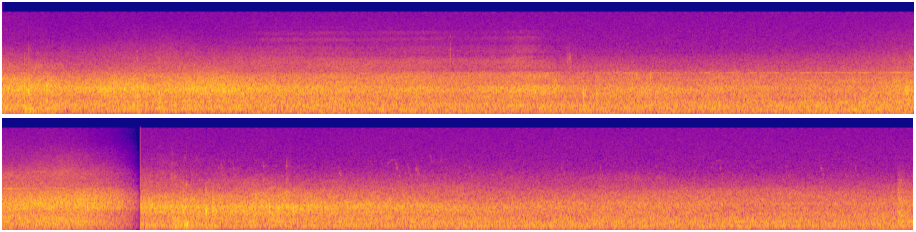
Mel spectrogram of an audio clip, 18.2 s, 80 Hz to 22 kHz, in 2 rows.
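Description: Jet engines of a Boeing 787-8 taxiing at low power give a steady whooshing hum that swells about nine seconds in. The sound breaks off abruptly at an edit and gives way to the steady, distant engine drone of a four-engined Boeing 747-400 on final approach, fading slightly toward the end.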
